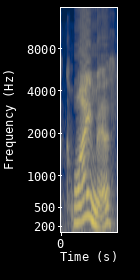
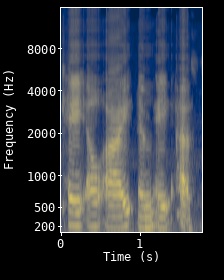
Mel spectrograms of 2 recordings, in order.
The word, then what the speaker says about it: Klimas: I mean, the pronunciation of my last name is Klimas, like climbing to success, Klimas.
